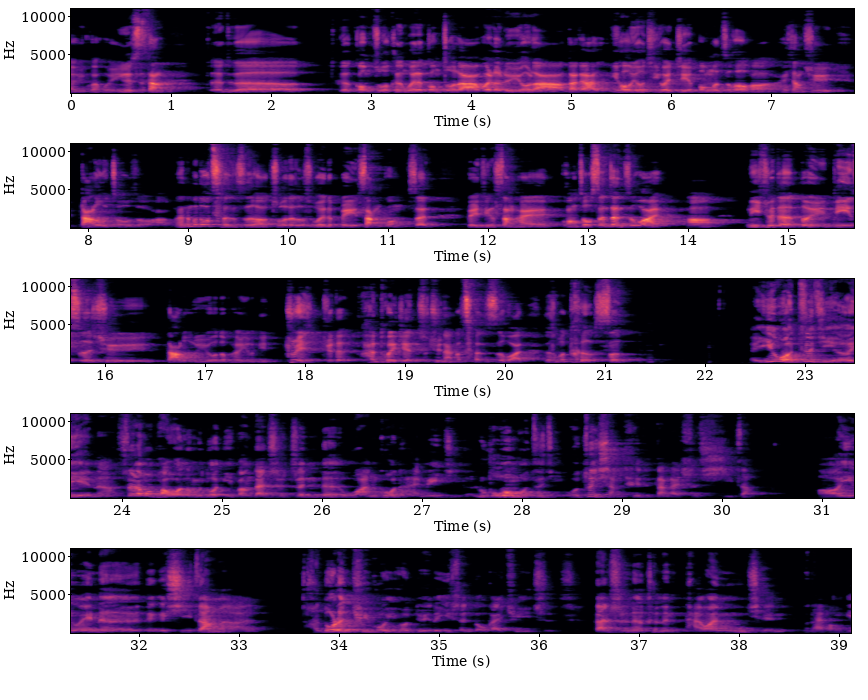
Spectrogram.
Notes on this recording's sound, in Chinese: 因為第一次在教室錄音，所以出現像在防空洞裡的回音，先跟大聲說聲抱歉，也感謝您的諒解。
